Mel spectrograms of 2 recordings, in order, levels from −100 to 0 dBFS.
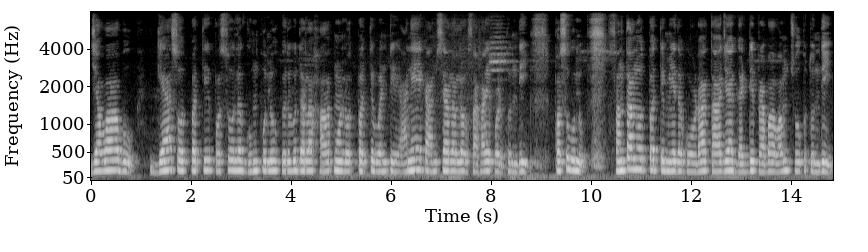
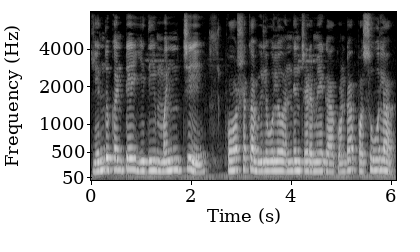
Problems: background sounds at intervals, background conversations at intervals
